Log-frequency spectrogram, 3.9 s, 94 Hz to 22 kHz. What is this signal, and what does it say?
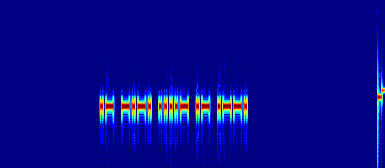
Morse code, heard as a keyed tone, about 43 wpm, 700 Hz. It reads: AC4AP
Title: USA Call Signs - 2x Character Spacing - 45wpm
